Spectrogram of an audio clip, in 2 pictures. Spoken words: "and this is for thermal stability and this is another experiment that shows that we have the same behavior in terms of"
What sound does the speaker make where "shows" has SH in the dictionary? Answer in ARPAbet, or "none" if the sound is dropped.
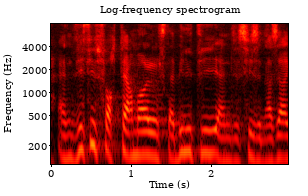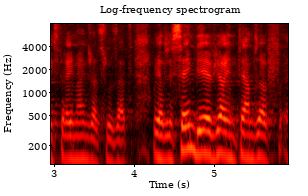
S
